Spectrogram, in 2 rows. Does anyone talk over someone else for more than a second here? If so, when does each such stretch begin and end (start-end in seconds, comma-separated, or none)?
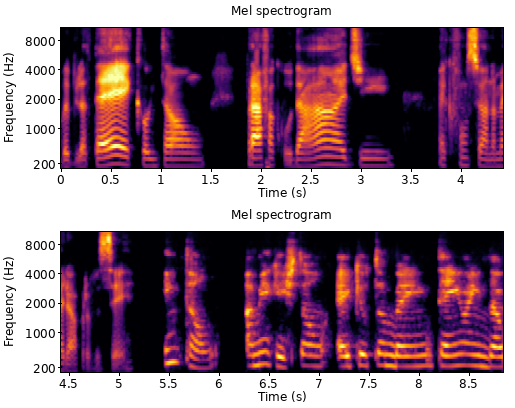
none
